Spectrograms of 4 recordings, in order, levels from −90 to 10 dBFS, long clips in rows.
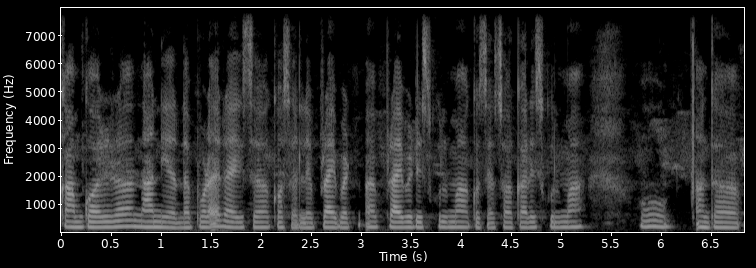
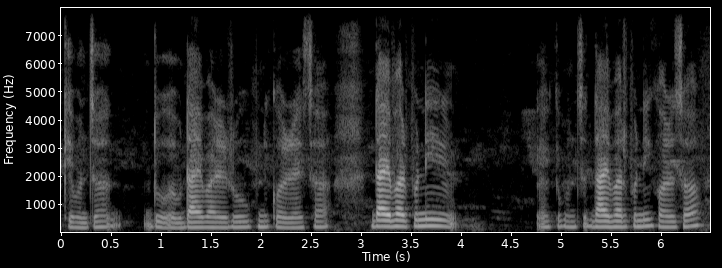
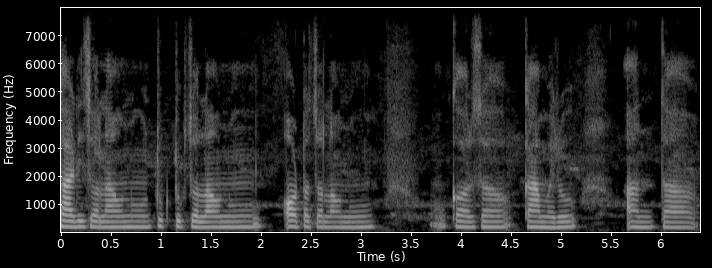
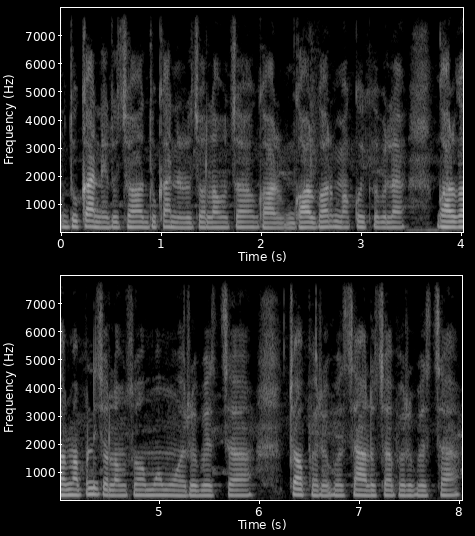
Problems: none marked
